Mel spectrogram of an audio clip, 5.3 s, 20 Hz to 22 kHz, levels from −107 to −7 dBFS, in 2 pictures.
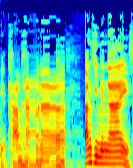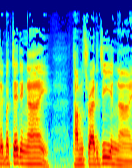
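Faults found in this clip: Robotic sound from repeated short buffers, 0.34–1.70 s: metallic 100 Hz buzz. Likely underrun looping a 10 ms block; spectrogram shows flat harmonic stripes, waveform repeating 10 ms cycles.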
